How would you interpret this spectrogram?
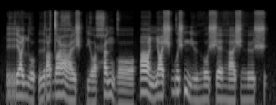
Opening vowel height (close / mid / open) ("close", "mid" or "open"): open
